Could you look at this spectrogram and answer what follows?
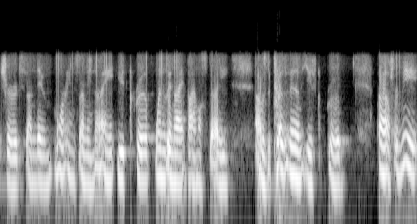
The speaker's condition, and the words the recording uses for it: Spasmodic dysphonia. My voice doesn't work and it hasn't gotten any better. In fact, it's probably gotten about a little bit worse, but it stays close to the same.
